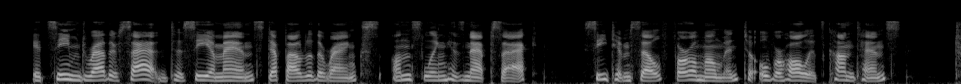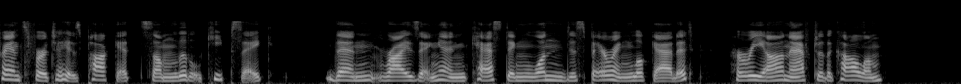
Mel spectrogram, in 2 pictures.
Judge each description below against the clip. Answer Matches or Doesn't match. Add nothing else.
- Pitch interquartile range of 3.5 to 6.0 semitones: Doesn't match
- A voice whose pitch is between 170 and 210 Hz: Matches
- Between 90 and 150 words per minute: Matches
